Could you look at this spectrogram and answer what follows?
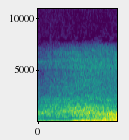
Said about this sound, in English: Oh, so many cars. Yeah. At least that wasn't a garbage truck like before. I was just hearing them all in the background of that talk, and I was like, oh, God.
